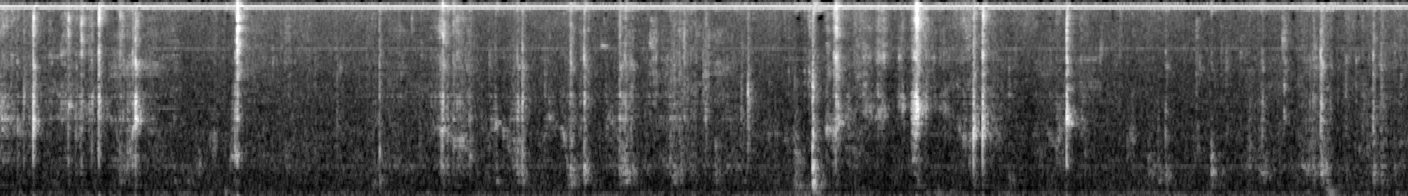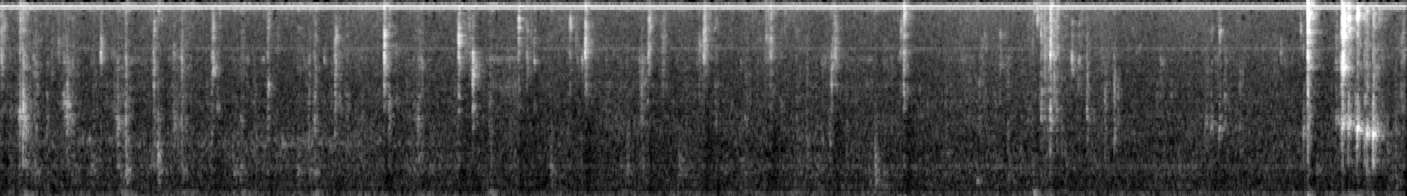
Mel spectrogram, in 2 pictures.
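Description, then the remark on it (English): Sharp crunching of Hula Hoops crisps, many irregular crackly bites and chews over nearly half a minute, with a soft breathy background and no talking. “Why are you putting your hands over your ears before you crunch your hula hoops?”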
